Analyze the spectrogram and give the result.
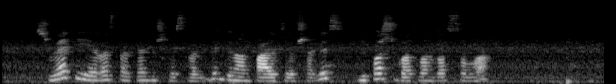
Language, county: Lithuanian, Marijampolė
